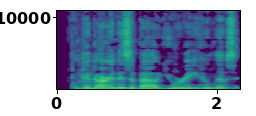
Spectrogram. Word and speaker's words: Gagarin: It's good for ages 13 and up, and it's a film called Gagarin.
